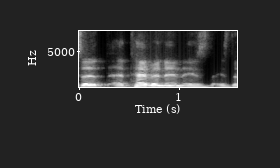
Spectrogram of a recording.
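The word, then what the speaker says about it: Thévenin: you need to represent your entire model for this Thevenin equivalent model.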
